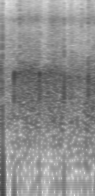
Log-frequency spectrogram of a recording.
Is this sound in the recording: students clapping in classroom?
yes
